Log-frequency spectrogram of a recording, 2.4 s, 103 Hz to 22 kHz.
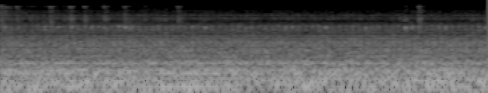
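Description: Diesel engine of a MAN TGL 12.240 truck, an inline four-cylinder, running at low revs as the truck manoeuvres slowly: a steady low rumble.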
